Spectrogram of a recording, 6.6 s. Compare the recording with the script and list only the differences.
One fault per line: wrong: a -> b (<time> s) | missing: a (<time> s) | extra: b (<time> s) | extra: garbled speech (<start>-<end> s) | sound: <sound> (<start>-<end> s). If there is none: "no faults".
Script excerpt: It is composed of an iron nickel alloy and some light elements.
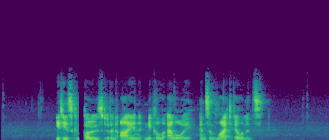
sound: dropout (1.6-1.7 s)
